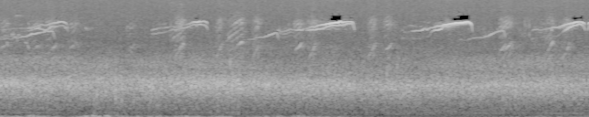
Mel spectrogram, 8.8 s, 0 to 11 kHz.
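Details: Bald eagles at Redding on the morning of 17 April 2021, 08:15, giving high, rising whistled calls in quick succession with short chirps between, against constant broadband hiss.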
